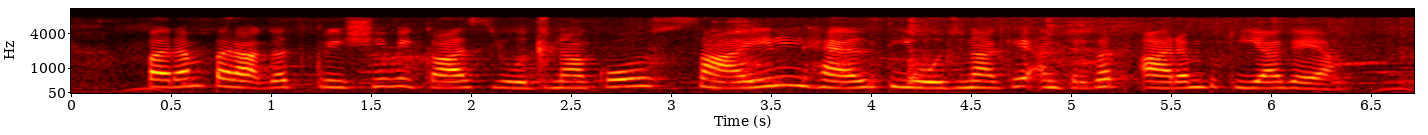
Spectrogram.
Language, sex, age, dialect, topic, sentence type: Hindi, female, 18-24, Hindustani Malvi Khadi Boli, agriculture, statement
